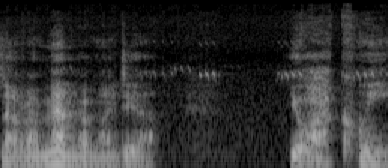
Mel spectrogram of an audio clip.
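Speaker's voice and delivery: leaning in to speak close. A game master's character leans over to a player's character while walking away: leaning in to speak close. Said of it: "he just leans over to you".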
